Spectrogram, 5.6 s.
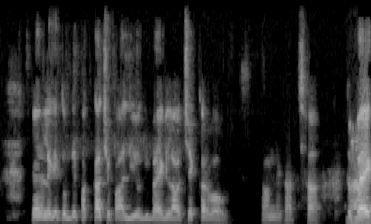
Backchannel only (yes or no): yes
